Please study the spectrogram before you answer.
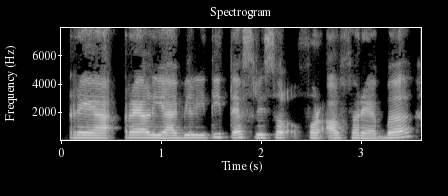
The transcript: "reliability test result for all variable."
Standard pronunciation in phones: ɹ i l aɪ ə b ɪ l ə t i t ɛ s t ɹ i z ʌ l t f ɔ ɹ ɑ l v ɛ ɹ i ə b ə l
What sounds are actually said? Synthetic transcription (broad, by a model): ɹ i l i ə b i l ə t i t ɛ s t ɹ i s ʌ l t f ɔ ɹ ɑ l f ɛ ɹ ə b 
